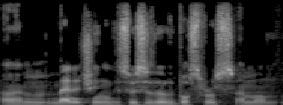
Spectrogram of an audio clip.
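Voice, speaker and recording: A man from Austria, a hotel manager, introducing himself in a steady, businesslike way. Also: sits low, normal speed.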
